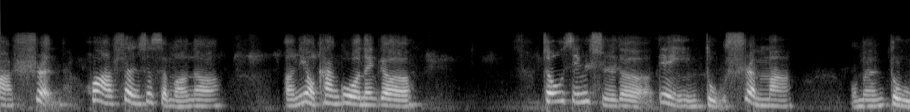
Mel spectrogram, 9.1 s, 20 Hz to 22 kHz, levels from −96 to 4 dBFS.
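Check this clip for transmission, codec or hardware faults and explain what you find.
One codec fault is present across the whole speech clip. The AMR wideband (HD Voice) codec is coding at a low rate, fitting its 8.85 kbit/s mode. Its sparse pulse-driven vocal tract model sounds plainly rough and raspy. A spectrogram shows blurred harmonics, noise-like fill from 6.4 kHz, and nothing above 7.5 kHz.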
